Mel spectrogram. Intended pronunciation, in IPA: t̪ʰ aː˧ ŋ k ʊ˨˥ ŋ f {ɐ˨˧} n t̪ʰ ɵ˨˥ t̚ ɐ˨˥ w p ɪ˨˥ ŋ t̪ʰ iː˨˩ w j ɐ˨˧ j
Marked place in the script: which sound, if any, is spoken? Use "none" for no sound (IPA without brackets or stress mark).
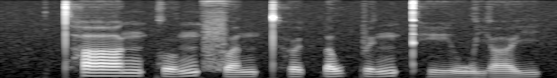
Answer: ɐ˨˧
